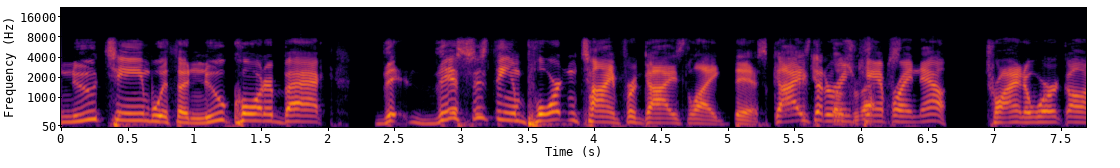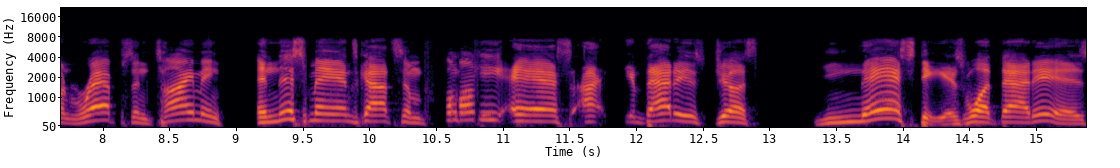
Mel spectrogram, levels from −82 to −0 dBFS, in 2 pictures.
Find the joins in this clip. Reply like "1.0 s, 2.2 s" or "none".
none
